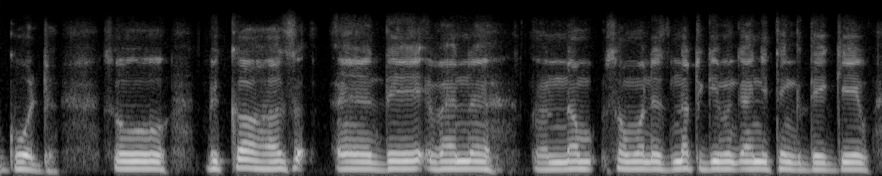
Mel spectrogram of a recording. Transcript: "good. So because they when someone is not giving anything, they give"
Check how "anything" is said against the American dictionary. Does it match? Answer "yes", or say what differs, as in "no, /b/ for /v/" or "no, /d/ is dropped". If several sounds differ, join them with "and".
no, /t/ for /θ/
